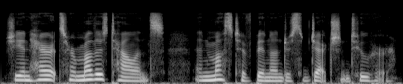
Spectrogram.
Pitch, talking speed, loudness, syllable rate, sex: 185 Hz, 195 wpm, -17 LUFS, 5.5 syllables/s, female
